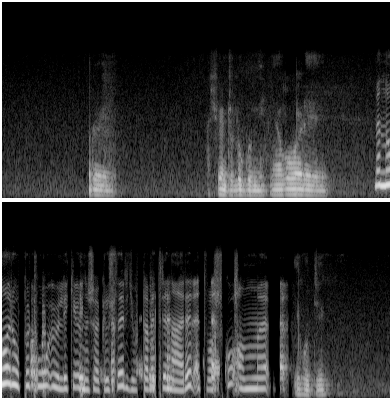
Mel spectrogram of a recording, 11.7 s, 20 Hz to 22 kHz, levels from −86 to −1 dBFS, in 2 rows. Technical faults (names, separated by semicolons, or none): echo leak; speech suppressed in double talk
